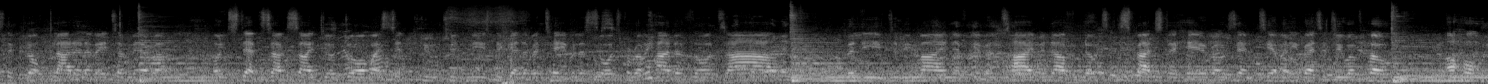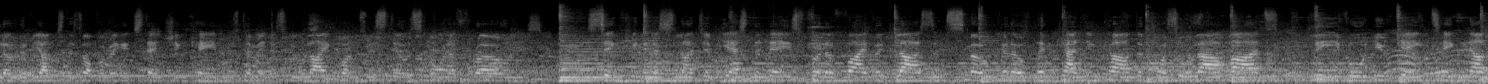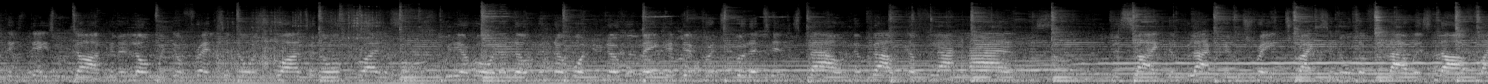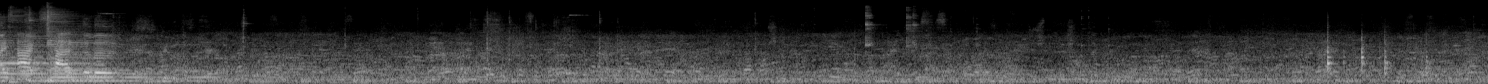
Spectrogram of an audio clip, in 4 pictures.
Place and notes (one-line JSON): {"title": "Rue Sibie - Bar de Maraîchers", "date": "2011-10-21 12:09:00", "description": "A Band of Buriers / hapenning N°1 / Part 7", "latitude": "43.30", "longitude": "5.39", "altitude": "53", "timezone": "Europe/Paris"}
